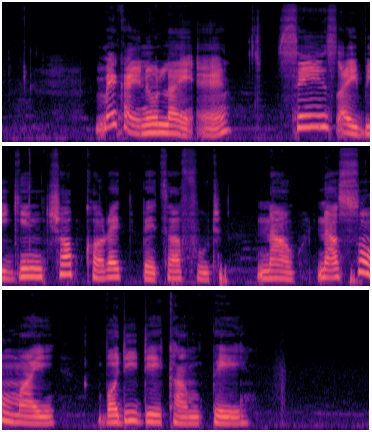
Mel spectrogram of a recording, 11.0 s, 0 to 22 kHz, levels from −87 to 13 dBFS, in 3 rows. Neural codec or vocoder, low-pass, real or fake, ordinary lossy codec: vocoder, 48 kHz, 128 mel bands, Vocos; none; fake; none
